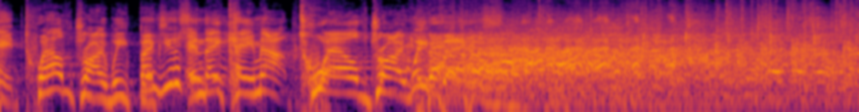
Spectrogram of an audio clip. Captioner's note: laughter, applause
